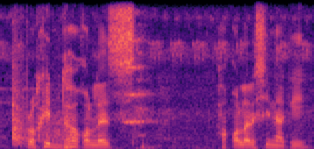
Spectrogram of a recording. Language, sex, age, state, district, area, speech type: Assamese, male, 60+, Assam, Morigaon, rural, spontaneous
